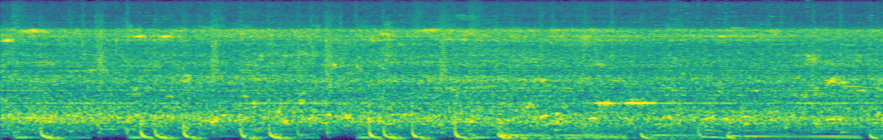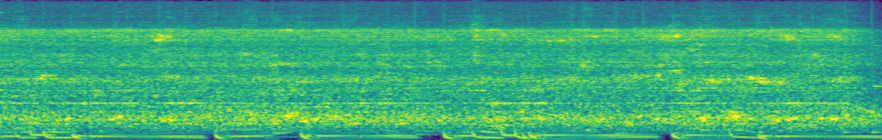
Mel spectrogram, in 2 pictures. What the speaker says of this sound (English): then you're just gonna dry down in the back, Valerie.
